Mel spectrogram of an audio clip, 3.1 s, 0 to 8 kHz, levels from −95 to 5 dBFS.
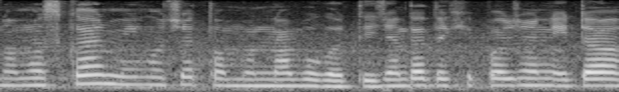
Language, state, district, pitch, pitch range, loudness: Sambalpuri, Odisha, Sambalpur, 225 Hz, 210-235 Hz, -16 LUFS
